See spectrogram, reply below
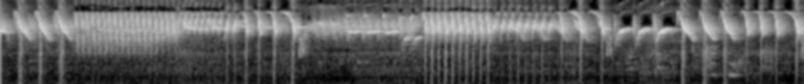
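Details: Canary singing a rolling tutor song meant to spur birds into full song: long buzzy trills of fast pulses alternate with bursts of sharp descending whistles, with a brief clear tone in the middle.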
